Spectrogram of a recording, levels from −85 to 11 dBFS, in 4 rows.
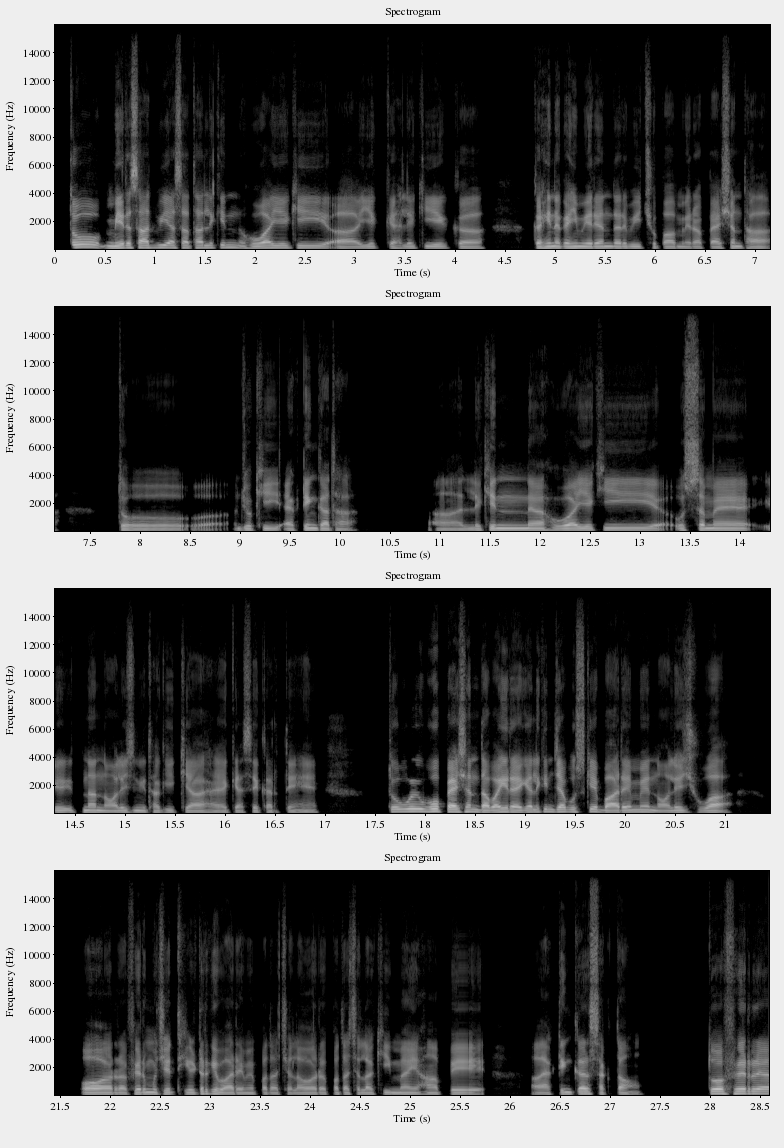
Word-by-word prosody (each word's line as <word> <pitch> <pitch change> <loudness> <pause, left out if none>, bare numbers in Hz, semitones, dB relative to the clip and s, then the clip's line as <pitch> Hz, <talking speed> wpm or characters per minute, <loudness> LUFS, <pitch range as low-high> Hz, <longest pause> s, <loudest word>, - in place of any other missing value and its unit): तो 175 -1 +3
मेरे 135 +4 +6
साथ 145 -1 +5
भी 155 -1 +2
ऐसा 135 -1 +1
था - - +4
लेकिन 150 +2 -4
हुआ 120 +5 +3
ये 135 -1 -1
कि 130 -1 -1 0.2
अ, 95 -1 -1
ये 105 +2 -3
कह 100 -3 -3
लें 110 +3 -5
कि 115 -1 -3
एक 100 -2 -3 0.5
कहीं 110 0 +4
न 115 - +4
कहीं 110 -1 +3
मेरे 110 0 +3
अंदर 110 0 0
भी 105 0 -3
छुपा 105 +1 -4
मेरा 100 0 -4
पैशन 95 +4 -1
था, 95 0 -2 0.7
तो 90 -2 -3
अ, - - -12
जो 100 -1 -3
कि 100 -3 -1
एक्टिंग 115 +4 +1
का 105 - +2
था। 90 -2 -7 0.9
अ, 90 0 -5
लेकिन 110 +4 +1 0.2
हुआ 105 +5 +2
ये 115 0 +1
कि 120 -1 -1 0.2
उस 110 -1 -1
समय 115 -1 +1 0.2
इ 110 0 -1
इतना 110 +2 -1
नॉलेज 100 0 -2
नहीं 100 -1 -2
था 95 - -2
कि 95 +1 -8
क्या 95 -1 0
है? 85 0 -3
कैसे - - -4
करते 90 - -7
हैं? 85 0 -6 0.7
तो 150 0 +2
वो 165 +2 +5
ही 165 - +6
वो 170 - +7
पैशन 140 0 +6
दबा 115 +1 +5
ही 130 - +7
रह 120 -2 +6
गया 125 +2 +2
लेकिन 145 +3 -2
जब 145 0 +4
उसके 150 +4 0
बारे 115 +5 +4
में 130 0 0
नॉलेज 100 0 -2
हुआ 100 -1 +1 0.8
और 100 0 +4
फिर 115 0 +3
मुझे 115 +1 +1
थिएटर 100 +7 -1
के 130 - +2
बारे 95 -3 +1
में 90 0 -5
पता 90 0 -4
चला 90 0 -4
और 95 0 -2
पता 100 - -2
चला 100 0 -3
कि 100 - -4
मैं 100 0 0
यहाँ 95 0 -2
पे 95 -1 +1 0.5
अ, 95 - -1
एक्टिंग 115 +5 -2
कर 125 0 +4
सकता 95 - -3
हूँ। 85 -2 -7 0.7
तो 150 +1 +8
फिर 155 +3 +4
110 Hz, 190 wpm, -25 LUFS, 95-120 Hz, 0.9 s, तो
